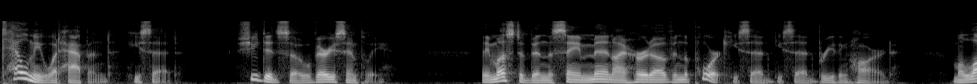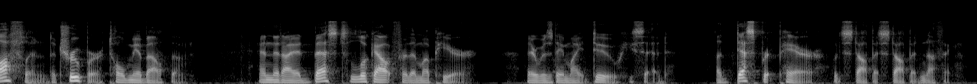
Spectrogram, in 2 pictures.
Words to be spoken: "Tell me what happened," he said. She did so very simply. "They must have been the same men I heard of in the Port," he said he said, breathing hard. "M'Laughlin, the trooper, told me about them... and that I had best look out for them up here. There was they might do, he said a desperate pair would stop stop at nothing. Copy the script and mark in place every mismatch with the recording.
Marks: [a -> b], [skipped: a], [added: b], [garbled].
"Tell me what happened," he said. She did so very simply. "They must have been the same men I heard of in the Port," he said he said, breathing hard. "M'Laughlin, the trooper, told me about them... and that I had best look out for them up here. There was they might do, he said a desperate pair would stop stop at nothing.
